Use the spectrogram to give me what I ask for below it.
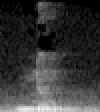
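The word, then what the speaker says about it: vous: V in French the plural v which is new new and the last Turin subject pronoun for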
